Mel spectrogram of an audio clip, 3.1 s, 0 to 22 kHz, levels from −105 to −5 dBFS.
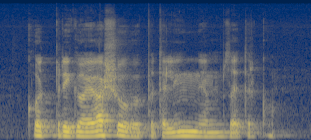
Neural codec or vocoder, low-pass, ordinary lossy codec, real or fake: none; 19.8 kHz; none; real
